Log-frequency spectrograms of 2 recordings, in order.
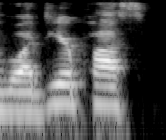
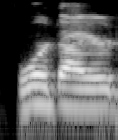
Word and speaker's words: voir dire: So the defense filed a motion to have these little mini opening statements during the voir dire process, or voir dire, depending on where you're from and how you say it.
